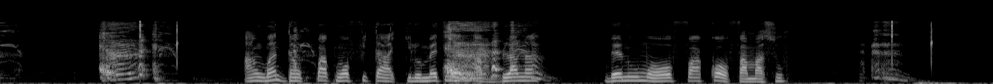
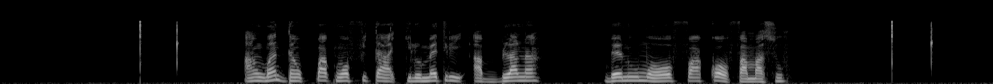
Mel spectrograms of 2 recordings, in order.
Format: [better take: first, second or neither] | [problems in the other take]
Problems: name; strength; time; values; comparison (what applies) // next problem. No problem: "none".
second | background sound (Cough); 4 dB below the speech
